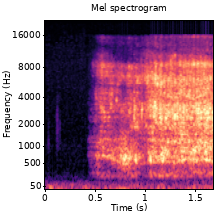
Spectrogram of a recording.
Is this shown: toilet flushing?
yes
